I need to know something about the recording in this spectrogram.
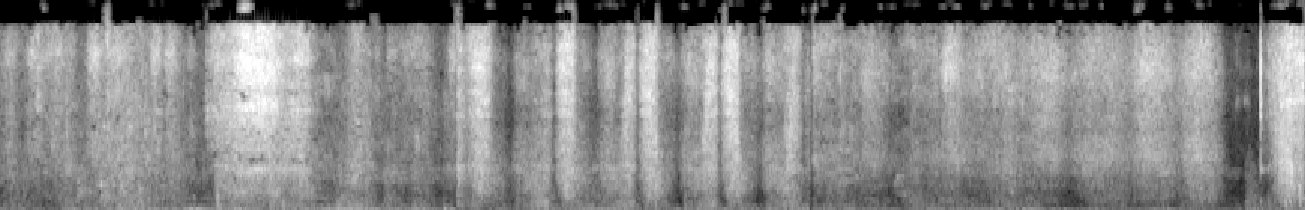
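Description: Hands rubbing poured-in oil into flour in a steel bowl: a continuous scratchy rustle made of many small, irregular scrapes.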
